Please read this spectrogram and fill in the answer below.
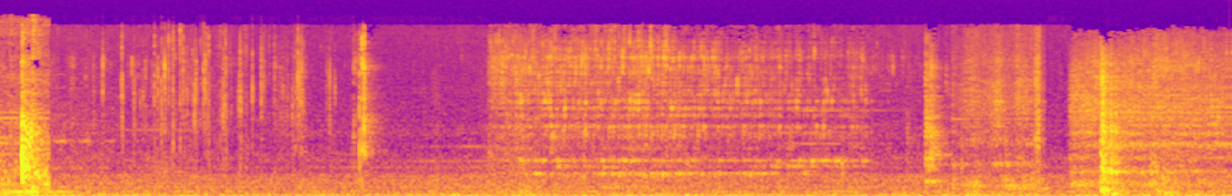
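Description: Sharp heel clicks on a hard floor, then a steady trickling stream into a toilet bowl for about four seconds as a woman urinates. Near the end comes a single louder thump.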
